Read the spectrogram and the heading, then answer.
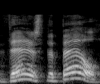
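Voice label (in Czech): "zvoni", Czech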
